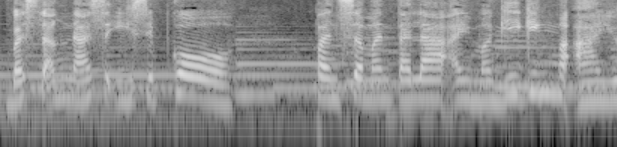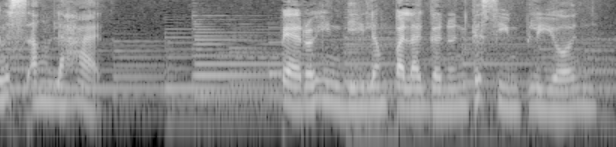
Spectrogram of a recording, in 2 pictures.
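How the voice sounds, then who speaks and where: A woman's voice: on the high side, fairly even intonation, moderate pace, lightly acted. A woman playing a troubled young woman narrating her love story in a reflective, confessional radio drama style. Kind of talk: scripted first-person radio drama narration. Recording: loud music bed behind narration.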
